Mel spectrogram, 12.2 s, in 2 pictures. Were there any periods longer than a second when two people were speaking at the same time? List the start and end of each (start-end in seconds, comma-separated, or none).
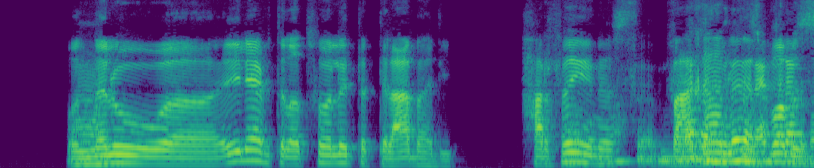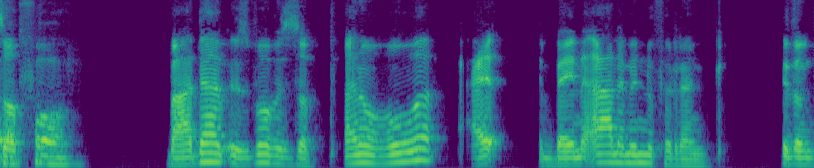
4.2-6.5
